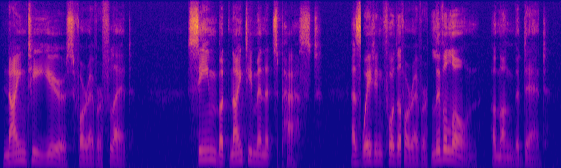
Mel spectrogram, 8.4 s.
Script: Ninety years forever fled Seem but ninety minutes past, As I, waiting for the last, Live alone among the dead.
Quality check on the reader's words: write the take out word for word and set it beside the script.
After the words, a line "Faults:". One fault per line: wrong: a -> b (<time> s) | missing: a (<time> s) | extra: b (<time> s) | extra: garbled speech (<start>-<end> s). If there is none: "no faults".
Ninety years forever fled Seem but ninety minutes past, As waiting for the forever, Live alone among the dead.
Faults:
missing: I (5.4 s)
wrong: last -> forever (6.0 s)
